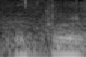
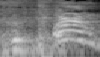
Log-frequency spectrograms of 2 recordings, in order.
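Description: First: It is said in a normal, quiet voice. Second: It is screamed loudly and with high energy.

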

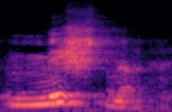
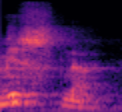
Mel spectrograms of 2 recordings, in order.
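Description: First: The middle consonant is an sh sound. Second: The middle consonant is a plain s sound. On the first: The word is said in its intended form. "and meant Mishnah" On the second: The speaker cannot pronounce the sh sound. "let me quote it"

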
